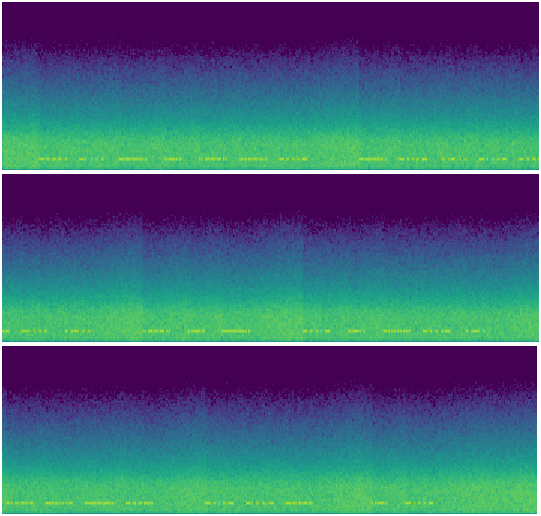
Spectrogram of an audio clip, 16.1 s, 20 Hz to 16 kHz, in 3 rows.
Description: Hellschreiber (Feld-Hell, 122.5 baud), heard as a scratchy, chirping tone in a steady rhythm, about 1140 Hz, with radio static. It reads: FLEISCH ENTHALT SIE NICHT ODER NUR IN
